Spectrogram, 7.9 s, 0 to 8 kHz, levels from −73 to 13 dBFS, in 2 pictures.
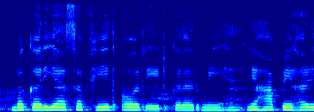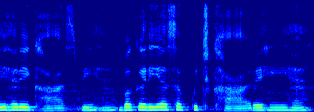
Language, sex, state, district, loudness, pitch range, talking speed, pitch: Hindi, female, Bihar, Saran, -31 LUFS, 175-195 Hz, 145 wpm, 190 Hz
